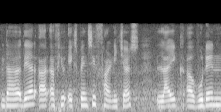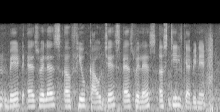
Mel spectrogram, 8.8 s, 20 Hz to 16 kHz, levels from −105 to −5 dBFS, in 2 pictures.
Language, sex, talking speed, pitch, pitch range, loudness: English, male, 155 wpm, 165 Hz, 150-175 Hz, -15 LUFS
